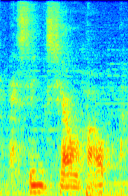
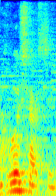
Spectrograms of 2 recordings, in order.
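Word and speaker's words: 侯孝贤: I don't know how to pronounce it. Xing Xiao Hao. Hou Xiaoqian. Hou Xiaoqian, that's it.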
